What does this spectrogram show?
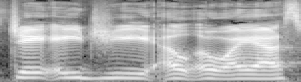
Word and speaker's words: Jaglois: No one can pronounce it, but try anyway. It's Jaglois, Jaglois.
